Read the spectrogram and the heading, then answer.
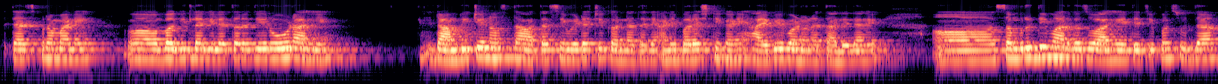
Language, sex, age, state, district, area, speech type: Marathi, female, 45-60, Maharashtra, Yavatmal, urban, spontaneous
